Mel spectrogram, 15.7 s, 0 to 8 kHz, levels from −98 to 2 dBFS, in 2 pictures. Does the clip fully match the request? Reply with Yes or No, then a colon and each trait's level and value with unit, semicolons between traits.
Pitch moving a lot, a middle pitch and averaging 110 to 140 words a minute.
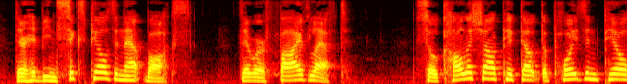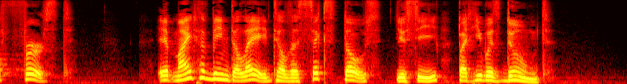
Yes: wide, 6.0 semitones; medium, 155 Hz; slow, 135 wpm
